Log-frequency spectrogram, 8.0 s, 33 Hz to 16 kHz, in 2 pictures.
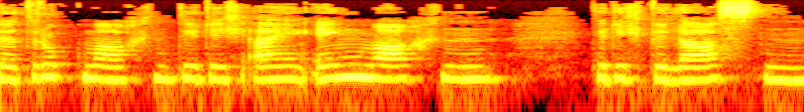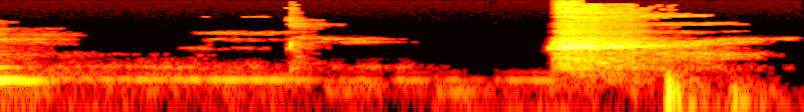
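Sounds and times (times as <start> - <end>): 
speech: 0.0 - 4.3
quiet low hum: 2.4 - 8.0
slow exhale during a relaxation breathing exercise: 6.8 - 7.9.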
